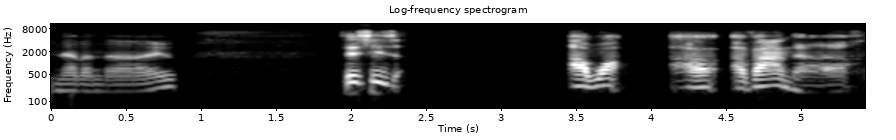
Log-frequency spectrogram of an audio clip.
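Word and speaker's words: Ivana: know this is a want aana that's how you pronounce her name I V A N A I believe I do apologize if I pronounce her name wrong Avana um I don't have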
